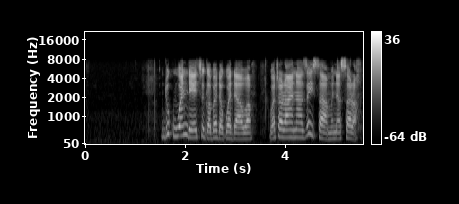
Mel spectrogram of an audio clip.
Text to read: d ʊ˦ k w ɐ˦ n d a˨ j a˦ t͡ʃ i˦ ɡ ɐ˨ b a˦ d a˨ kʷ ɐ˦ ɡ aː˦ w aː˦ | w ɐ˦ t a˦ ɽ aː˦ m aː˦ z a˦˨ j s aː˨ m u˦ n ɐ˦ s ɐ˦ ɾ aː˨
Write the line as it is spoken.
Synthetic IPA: d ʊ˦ k w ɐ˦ n d a˨ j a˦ t͡ʃ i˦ ɡ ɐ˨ b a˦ d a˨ ɡʷ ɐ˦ d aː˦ w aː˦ | w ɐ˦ t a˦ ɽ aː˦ n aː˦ z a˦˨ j s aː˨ m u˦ n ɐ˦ s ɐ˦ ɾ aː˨

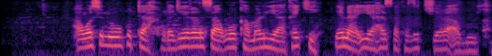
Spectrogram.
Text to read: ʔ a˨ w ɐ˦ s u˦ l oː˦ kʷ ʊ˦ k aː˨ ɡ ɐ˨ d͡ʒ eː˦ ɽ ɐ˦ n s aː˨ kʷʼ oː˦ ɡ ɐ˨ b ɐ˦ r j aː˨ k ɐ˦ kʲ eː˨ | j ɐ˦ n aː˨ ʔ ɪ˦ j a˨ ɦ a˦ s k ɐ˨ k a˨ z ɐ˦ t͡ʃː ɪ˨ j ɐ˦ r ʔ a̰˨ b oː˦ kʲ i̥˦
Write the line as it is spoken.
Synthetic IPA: ʔ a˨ w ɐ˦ s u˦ l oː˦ kʷ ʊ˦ t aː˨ ɡ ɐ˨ d͡ʒ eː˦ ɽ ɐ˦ n s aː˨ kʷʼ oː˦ k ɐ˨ m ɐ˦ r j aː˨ k ɐ˦ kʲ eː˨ | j ɐ˦ n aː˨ ʔ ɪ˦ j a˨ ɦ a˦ s k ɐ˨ k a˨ z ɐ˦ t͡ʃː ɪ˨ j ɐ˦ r ʔ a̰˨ b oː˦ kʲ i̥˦

